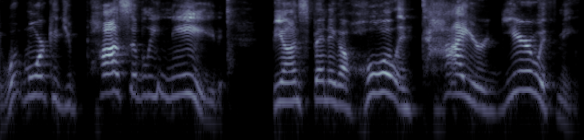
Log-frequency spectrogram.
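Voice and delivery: high, slow mock-offended boast, playful; milk the fake outrage like a gift-giver; mock grandiose. Host teasing Suzanne that his time beats prizes, mock indignant.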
